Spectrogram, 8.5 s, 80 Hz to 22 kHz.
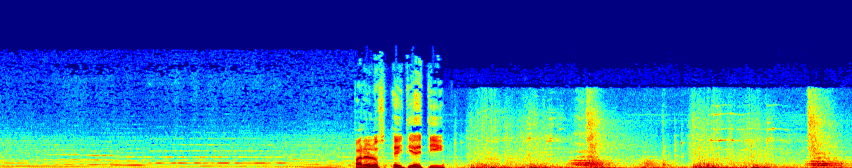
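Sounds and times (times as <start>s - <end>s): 
speech: 3.6s - 4.9s
metallic clank and rattle of bicycle chains: 4.5s - 8.5s
mechanical walker stomp sound effect from a press and bicycle chains struck against pavement: 4.6s - 8.5s.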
